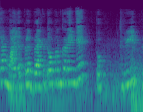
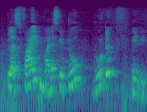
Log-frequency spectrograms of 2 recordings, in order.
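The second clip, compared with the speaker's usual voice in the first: very slow, word by word, spelling it out for the class; slow teacher dictation. Shown as a demonstration. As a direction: dictate each word slowly so students can write. Teacher dictating slowly to students.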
